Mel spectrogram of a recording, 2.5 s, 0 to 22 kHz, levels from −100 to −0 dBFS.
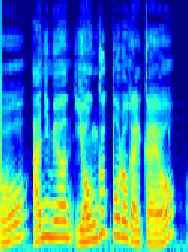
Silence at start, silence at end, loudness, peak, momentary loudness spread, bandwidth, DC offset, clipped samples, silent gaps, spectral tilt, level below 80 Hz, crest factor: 0 s; 0.2 s; -25 LUFS; -12 dBFS; 3 LU; 14.5 kHz; under 0.1%; under 0.1%; none; -7 dB/octave; -70 dBFS; 14 dB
